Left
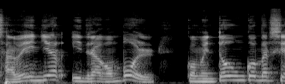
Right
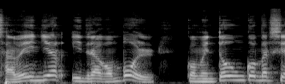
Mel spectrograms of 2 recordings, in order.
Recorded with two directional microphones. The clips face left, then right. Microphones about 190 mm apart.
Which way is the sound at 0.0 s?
45° right (ahead or behind).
